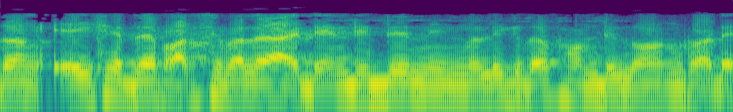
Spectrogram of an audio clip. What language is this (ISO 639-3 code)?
ben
